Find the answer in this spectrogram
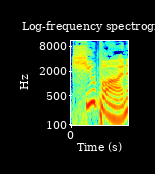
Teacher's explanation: an American pronunciation variant, coupon, with an unhistorical Y sound not justified by the spelling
